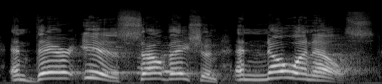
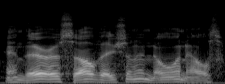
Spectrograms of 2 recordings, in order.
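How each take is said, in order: First: It is read strongly and forcefully. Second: It is read weakly and casually. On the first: The words carry power that changes people. The speaker calls it right. "we read this with strength" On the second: The words are treated as a dull formality. The speaker calls it wrong. "It's not to be this"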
